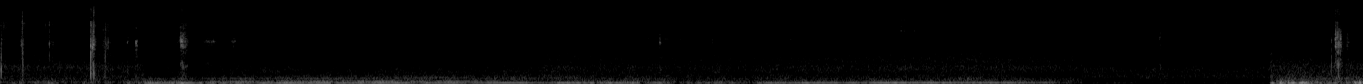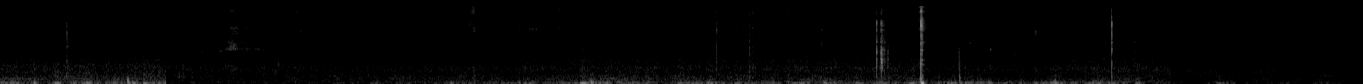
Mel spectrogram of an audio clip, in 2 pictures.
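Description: Faint handling noises from a wooden bucksaw frame and its paracord tensioning cord: scattered small clicks and rubbing as it is held and turned in the hands, over a low steady rumble during the first ten seconds or so.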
